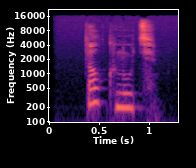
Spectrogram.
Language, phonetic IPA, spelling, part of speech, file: Russian, [tɐɫkˈnutʲ], толкнуть, verb, Ru-толкнуть.ogg
- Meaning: 1. to push, to shove, to thrust 2. to incite, to instigate 3. to sell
